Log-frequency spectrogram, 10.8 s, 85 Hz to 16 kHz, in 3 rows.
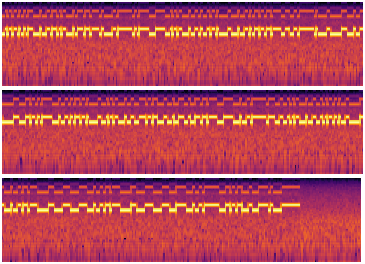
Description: RTTY (45.45 baud, 850 Hz shift), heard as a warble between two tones, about 2550 Hz centre. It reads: … JH3XMR DE F8ET TNX FER CALL. UR RST 599 599. NAME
